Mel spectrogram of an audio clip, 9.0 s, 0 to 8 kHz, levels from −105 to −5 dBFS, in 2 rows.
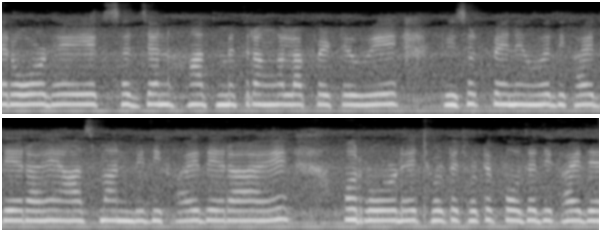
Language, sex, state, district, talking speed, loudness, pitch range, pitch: Kumaoni, female, Uttarakhand, Uttarkashi, 205 wpm, -26 LUFS, 260-270 Hz, 265 Hz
